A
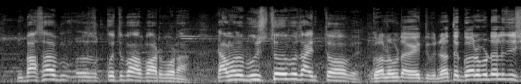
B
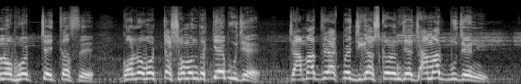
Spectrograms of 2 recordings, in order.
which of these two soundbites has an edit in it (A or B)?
A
